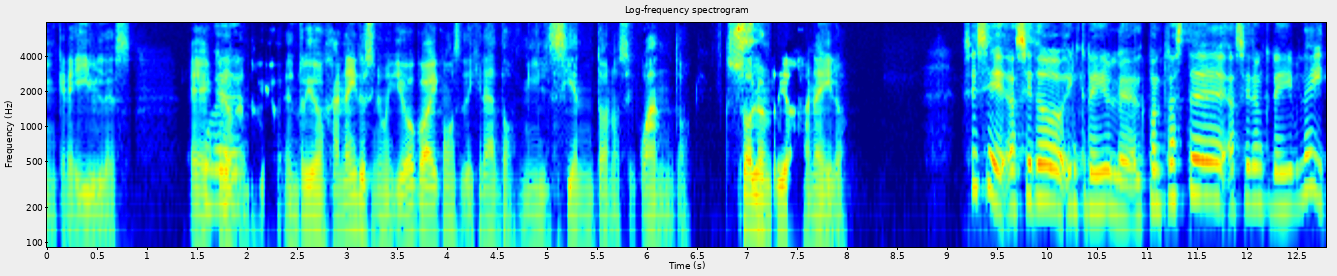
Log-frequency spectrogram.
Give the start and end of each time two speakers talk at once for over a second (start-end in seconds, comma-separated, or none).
none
